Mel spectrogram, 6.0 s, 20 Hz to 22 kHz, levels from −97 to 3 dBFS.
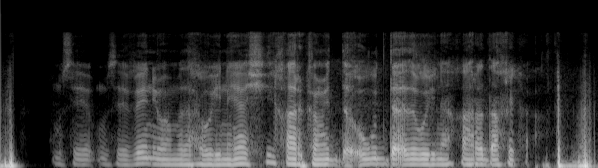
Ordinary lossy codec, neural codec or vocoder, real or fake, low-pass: none; vocoder, 22.05 kHz, 80 mel bands, WaveNeXt; fake; 9.9 kHz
